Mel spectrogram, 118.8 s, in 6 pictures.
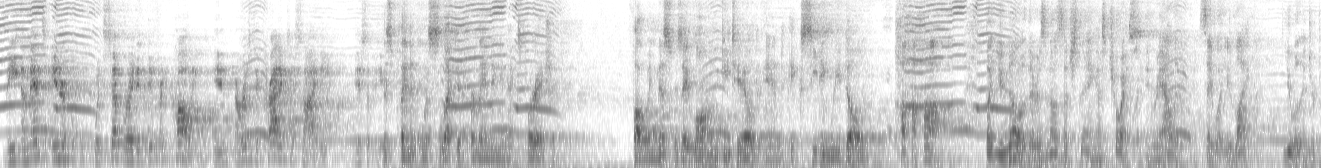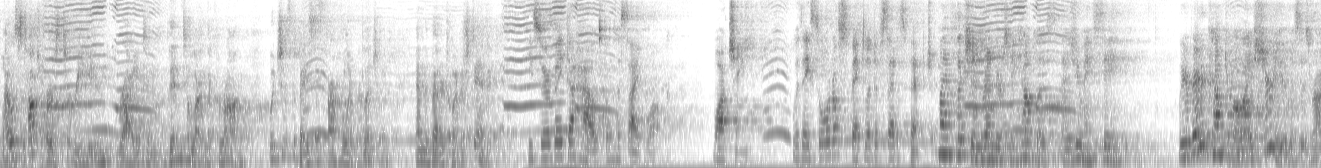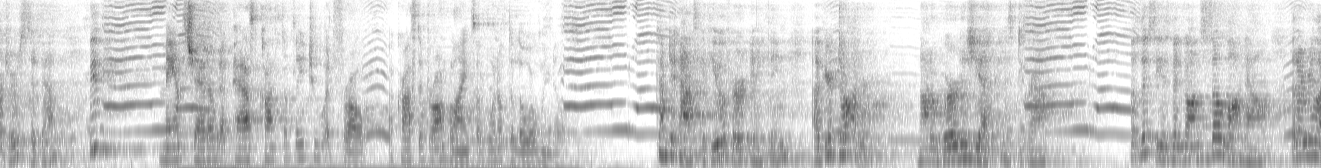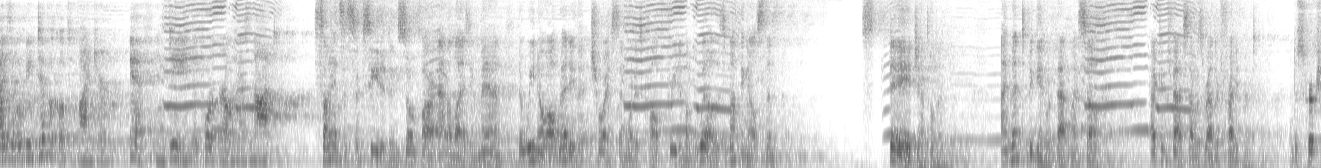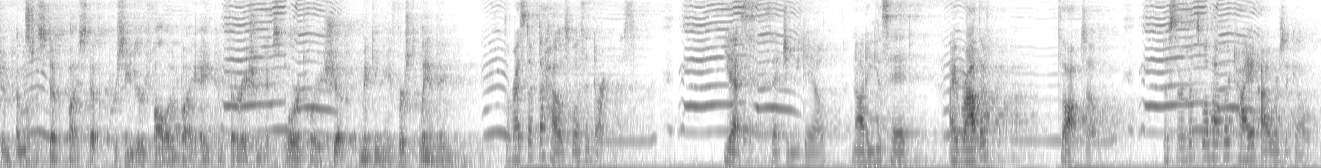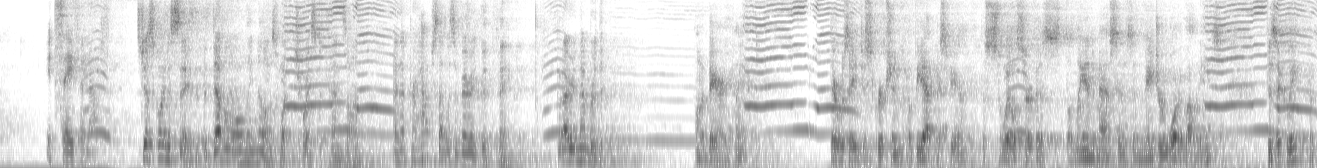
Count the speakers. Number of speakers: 6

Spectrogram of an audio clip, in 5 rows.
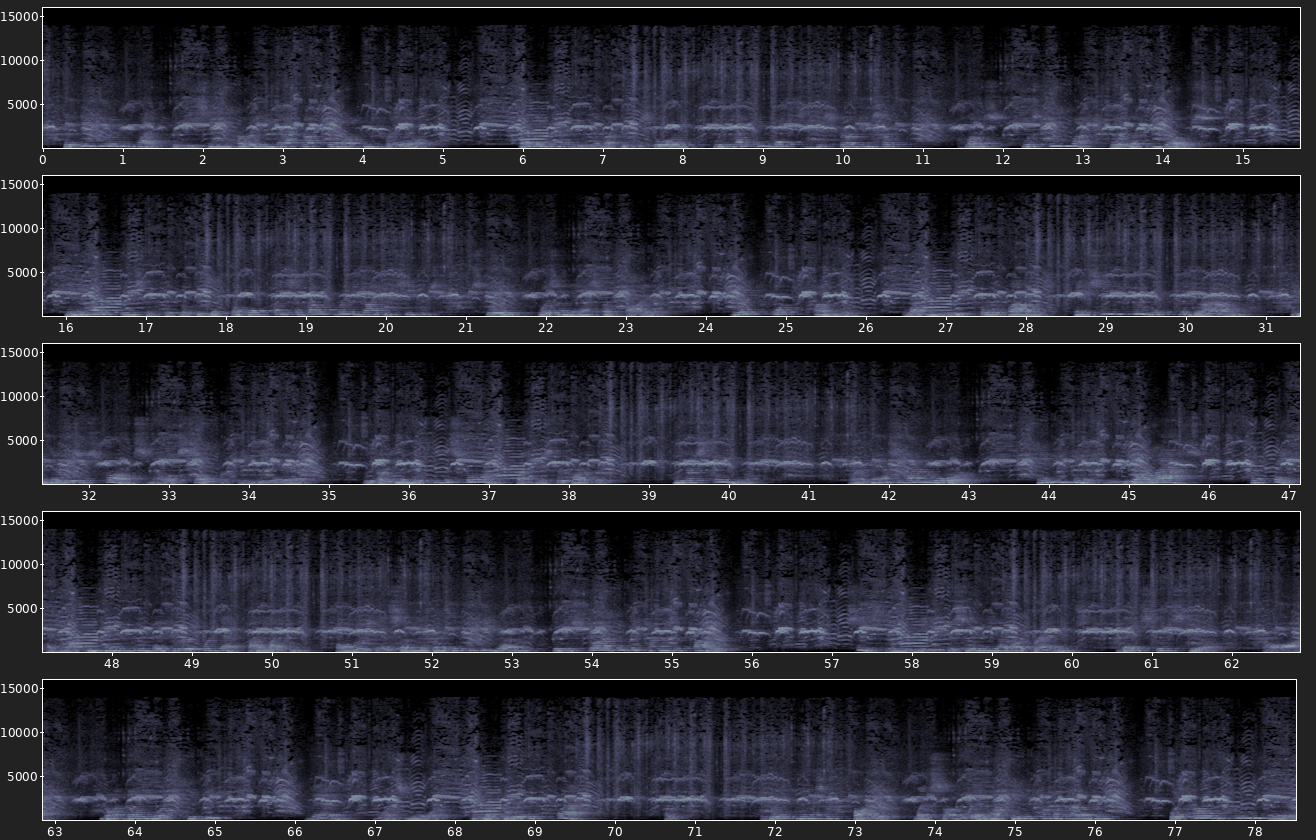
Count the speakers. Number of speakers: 1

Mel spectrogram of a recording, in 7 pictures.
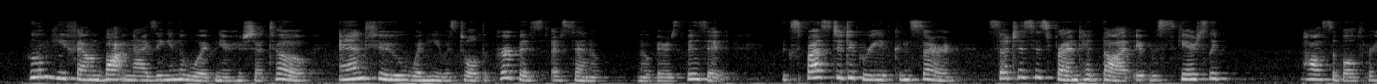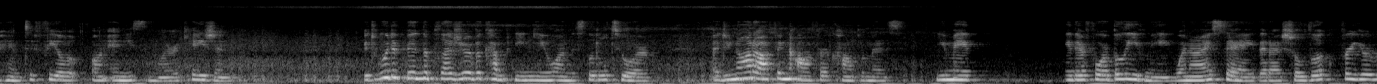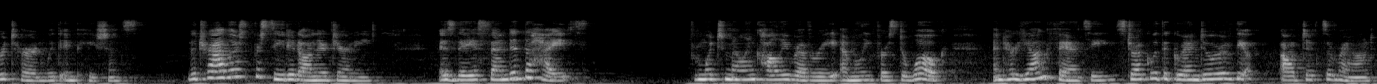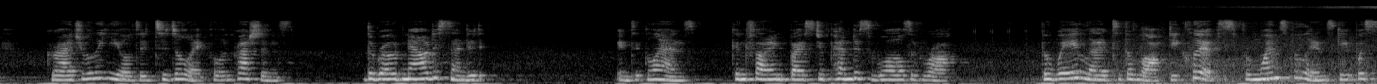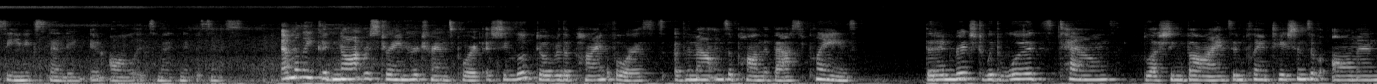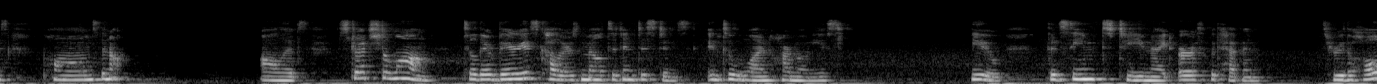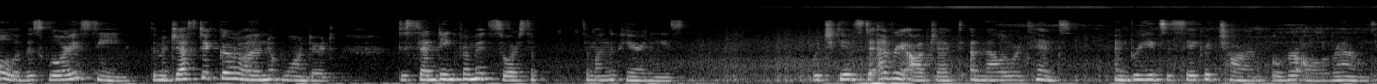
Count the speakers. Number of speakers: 1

